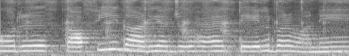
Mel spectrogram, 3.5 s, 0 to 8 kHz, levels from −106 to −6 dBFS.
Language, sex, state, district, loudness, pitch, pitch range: Hindi, female, Punjab, Kapurthala, -15 LUFS, 265 Hz, 255-275 Hz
